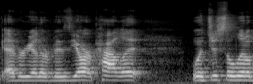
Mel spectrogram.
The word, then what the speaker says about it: Viseart: Next up is from Viseart. I always want to say Viseart when I see that because that's how it's spelled out, but I know it's Viseart.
